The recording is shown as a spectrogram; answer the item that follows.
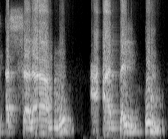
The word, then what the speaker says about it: assalamu alaikum: The proper way is assalamu alaikum. Assalamu alaikum. So that's the proper pronunciation of that.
